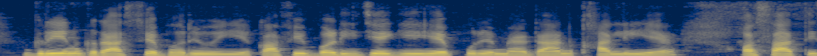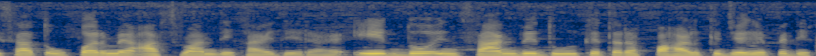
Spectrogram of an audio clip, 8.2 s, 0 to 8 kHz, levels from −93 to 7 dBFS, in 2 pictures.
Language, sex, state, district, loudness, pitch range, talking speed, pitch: Hindi, female, Jharkhand, Sahebganj, -17 LUFS, 180-205 Hz, 270 wpm, 195 Hz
